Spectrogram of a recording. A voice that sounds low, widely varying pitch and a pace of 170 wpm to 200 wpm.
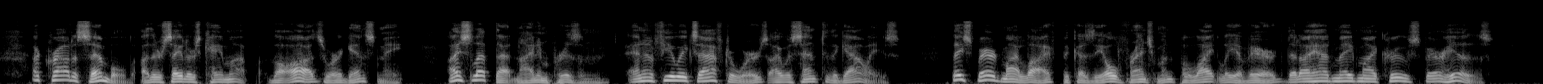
Yes: low, 115 Hz; wide, 8.2 semitones; average, 185 wpm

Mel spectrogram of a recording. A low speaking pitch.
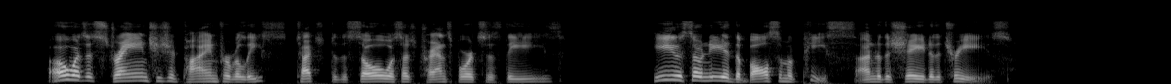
Yes: low, 130 Hz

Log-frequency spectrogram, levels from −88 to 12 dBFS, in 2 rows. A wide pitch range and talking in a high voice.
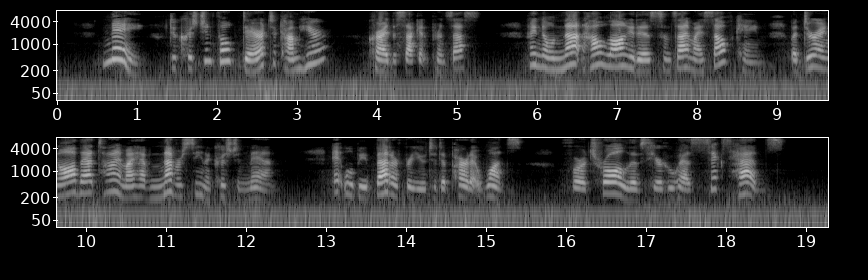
Yes: wide, 6.8 semitones; high, 230 Hz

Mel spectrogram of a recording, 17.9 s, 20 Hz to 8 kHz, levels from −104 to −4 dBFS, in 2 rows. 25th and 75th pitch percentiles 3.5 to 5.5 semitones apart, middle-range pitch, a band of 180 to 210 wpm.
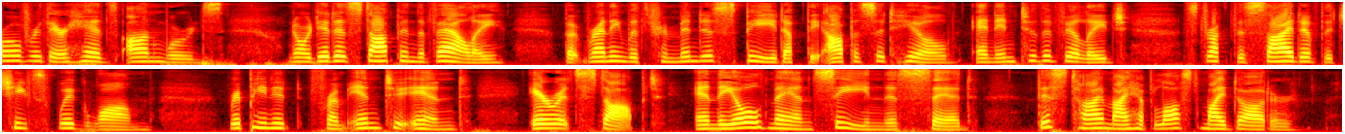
No: average, 4.3 semitones; high, 200 Hz; average, 200 wpm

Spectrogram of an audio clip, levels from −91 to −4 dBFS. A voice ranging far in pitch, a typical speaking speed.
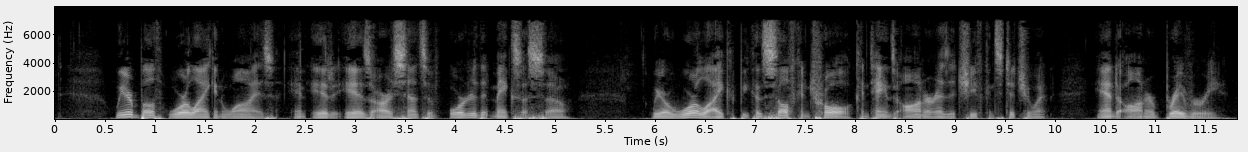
No: average, 3.5 semitones; average, 160 wpm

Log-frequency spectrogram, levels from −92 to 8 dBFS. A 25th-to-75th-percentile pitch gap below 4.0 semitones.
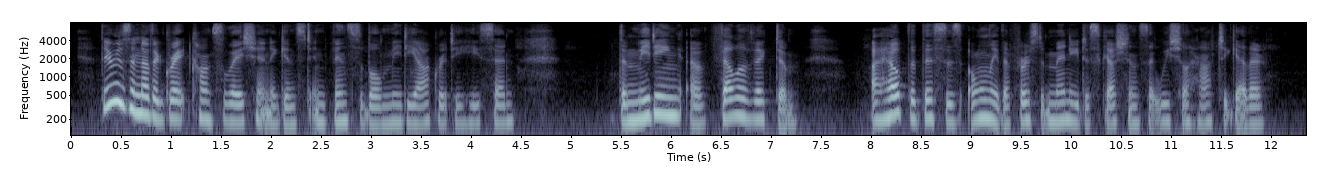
Yes: average, 3.3 semitones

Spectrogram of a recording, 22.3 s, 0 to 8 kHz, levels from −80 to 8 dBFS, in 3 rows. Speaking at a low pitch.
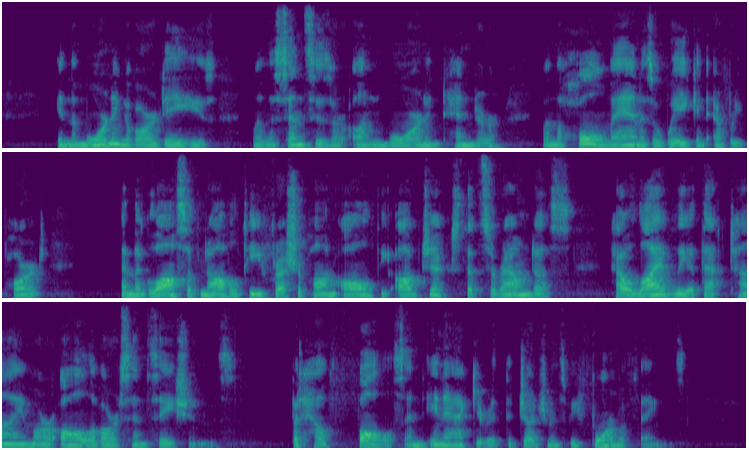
Yes: low, 105 Hz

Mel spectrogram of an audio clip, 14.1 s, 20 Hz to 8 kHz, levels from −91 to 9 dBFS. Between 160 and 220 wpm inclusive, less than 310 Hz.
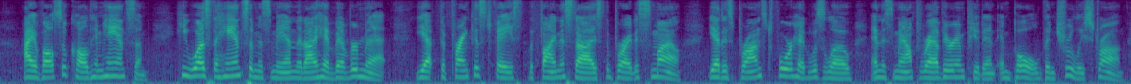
Yes: average, 180 wpm; medium, 185 Hz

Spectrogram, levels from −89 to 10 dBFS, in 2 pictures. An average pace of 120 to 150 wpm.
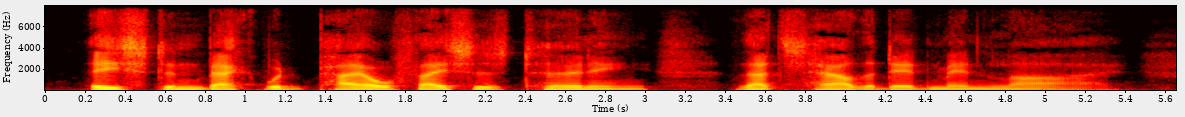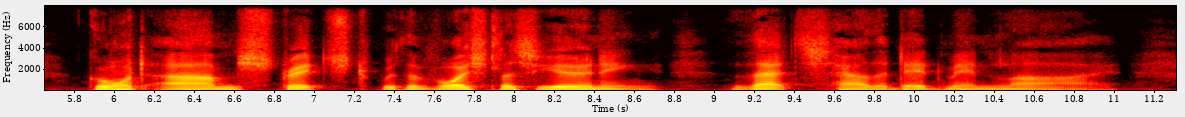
Yes: slow, 135 wpm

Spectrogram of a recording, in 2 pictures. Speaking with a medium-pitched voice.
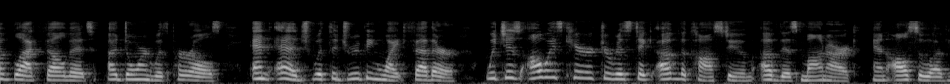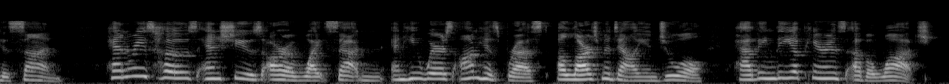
No: high, 220 Hz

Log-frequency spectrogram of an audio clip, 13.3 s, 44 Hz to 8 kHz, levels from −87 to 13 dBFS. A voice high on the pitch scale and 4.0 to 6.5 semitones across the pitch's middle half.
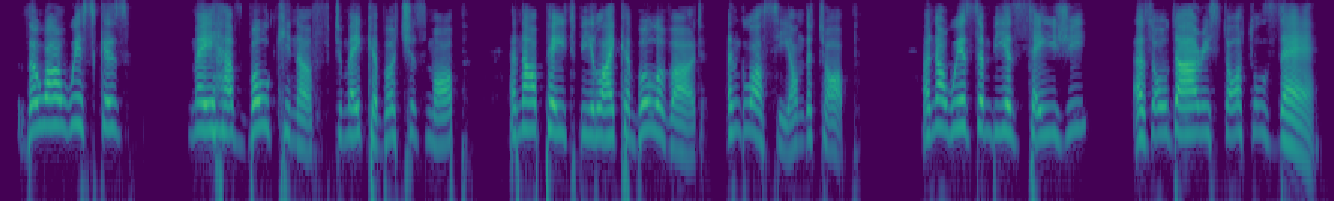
No: very high, 255 Hz; average, 3.2 semitones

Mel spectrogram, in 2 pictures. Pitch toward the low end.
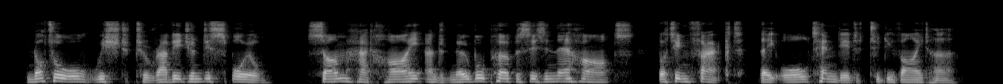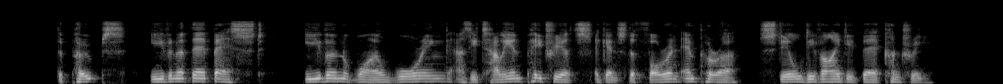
Yes: low, 125 Hz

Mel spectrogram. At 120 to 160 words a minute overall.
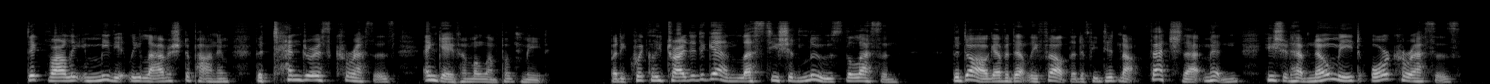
No: average, 190 wpm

